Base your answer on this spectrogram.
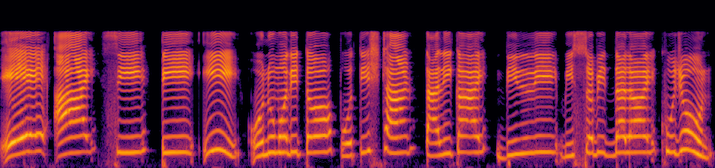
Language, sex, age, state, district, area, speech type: Bengali, female, 30-45, West Bengal, Nadia, rural, read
